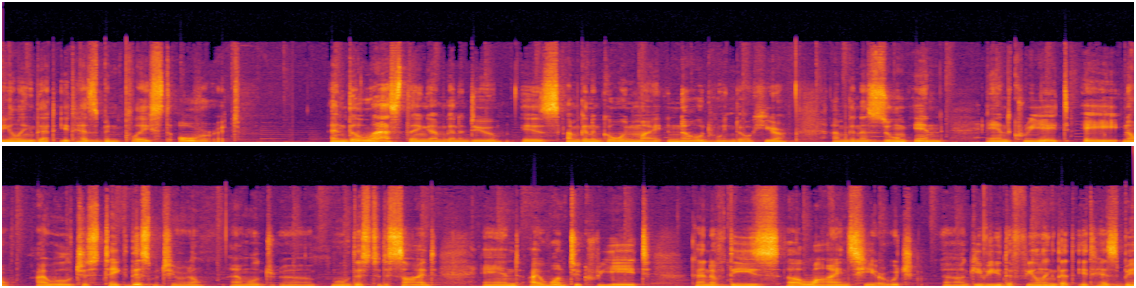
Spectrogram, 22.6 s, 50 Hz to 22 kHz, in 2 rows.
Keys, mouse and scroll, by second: 4.1 click, 8.3 alt+right click, 9.9 click, 11.3 ctrl+z, 12.0 click, 15.7 alt+right click.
